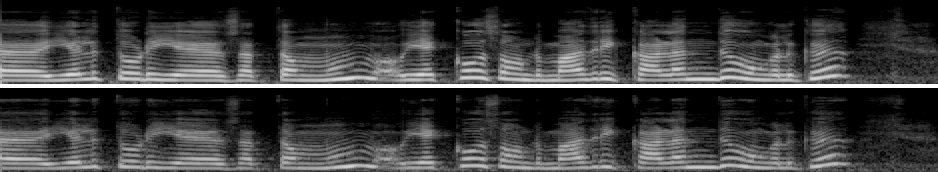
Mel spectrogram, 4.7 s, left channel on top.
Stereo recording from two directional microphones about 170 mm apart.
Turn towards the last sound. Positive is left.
turn(degrees=30)  # may be behind; listen again after turning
